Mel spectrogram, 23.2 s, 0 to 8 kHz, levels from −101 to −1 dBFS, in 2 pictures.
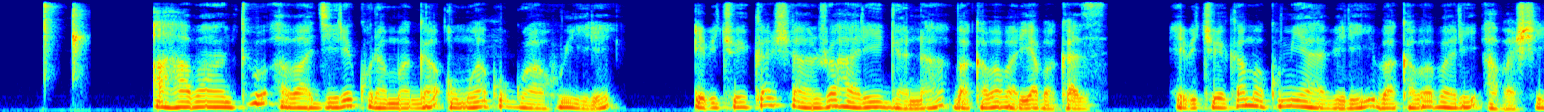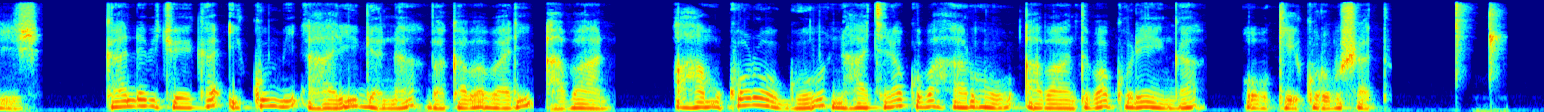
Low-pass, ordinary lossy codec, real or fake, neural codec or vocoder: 7.2 kHz; none; fake; vocoder, 44.1 kHz, 128 mel bands every 256 samples, BigVGAN v2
